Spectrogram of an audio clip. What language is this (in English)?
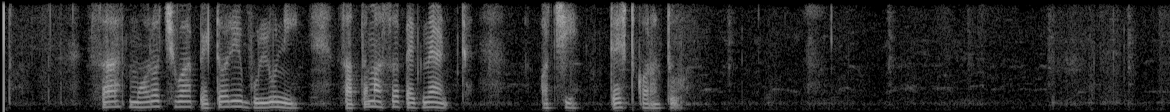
Odia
